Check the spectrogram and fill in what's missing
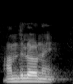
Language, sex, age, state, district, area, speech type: Telugu, male, 45-60, Telangana, Peddapalli, rural, spontaneous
